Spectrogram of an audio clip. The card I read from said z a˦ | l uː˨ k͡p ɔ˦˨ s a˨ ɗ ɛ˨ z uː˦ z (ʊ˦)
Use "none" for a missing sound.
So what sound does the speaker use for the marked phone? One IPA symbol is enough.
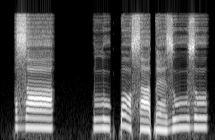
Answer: ʊ˦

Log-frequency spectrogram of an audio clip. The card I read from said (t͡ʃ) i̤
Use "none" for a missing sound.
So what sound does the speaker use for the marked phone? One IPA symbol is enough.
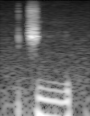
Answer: t͡ʃ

